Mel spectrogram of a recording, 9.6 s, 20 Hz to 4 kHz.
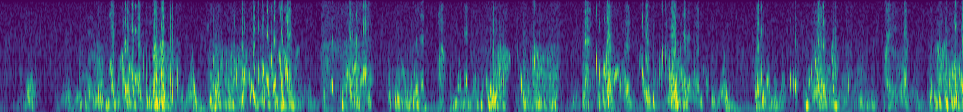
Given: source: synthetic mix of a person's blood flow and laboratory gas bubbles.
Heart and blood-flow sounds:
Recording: Doppler ultrasound of blood flow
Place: precordium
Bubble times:
0.26-0.36 s: bubbles
0.74-1.82 s: bubbles
2.07-3.04 s: bubbles
3.20-3.75 s: bubbles
3.86-4.26 s: bubbles
4.38-4.46 s: bubbles
4.63-5.12 s: bubbles
5.17-5.61 s: bubbles
5.80-6.36 s: bubbles
6.38-7.20 s: bubbles
7.52-7.68 s: bubbles
7.73-8.76 s: bubbles
8.83-9.12 s: bubbles
9.27-9.64 s: bubbles
From the record:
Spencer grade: 4 (maximum detectable bubble signal sounding continuously throughout systole and diastole of every cardiac period, and overriding the amplitude of the normal cardiac signals)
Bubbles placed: only in the low amplitude regions of the cardiac cycle

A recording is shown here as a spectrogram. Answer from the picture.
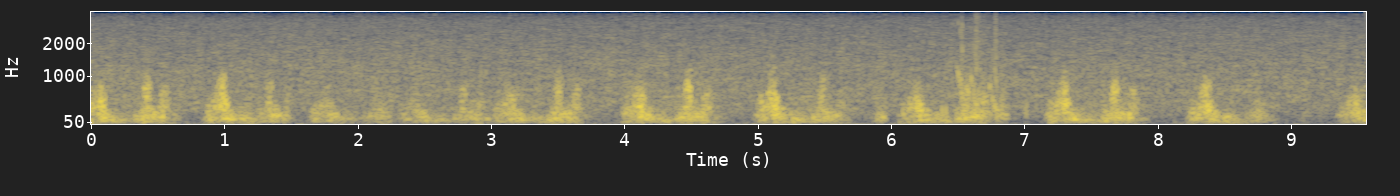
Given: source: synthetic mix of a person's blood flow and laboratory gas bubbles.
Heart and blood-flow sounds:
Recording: Doppler ultrasound of blood flow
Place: precordium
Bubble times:
6.34-6.44 s: bubbles
6.48-6.89 s: bubbles
6.99-7.03 s: bubbles
From the record:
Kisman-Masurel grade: 211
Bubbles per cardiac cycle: several, 3 to 8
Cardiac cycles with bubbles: 1 to 10%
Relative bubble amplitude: barely perceptible (0.100 to 0.250)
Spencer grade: 1 (occasional bubble signal discernible with the cardiac motion signal, with majority of cardiac periods free of bubbles)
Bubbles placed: only in the low amplitude regions of the cardiac cycle

